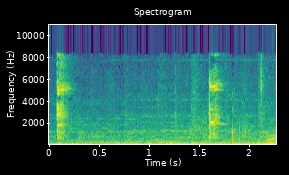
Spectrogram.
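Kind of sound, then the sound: household object, glasses clinking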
